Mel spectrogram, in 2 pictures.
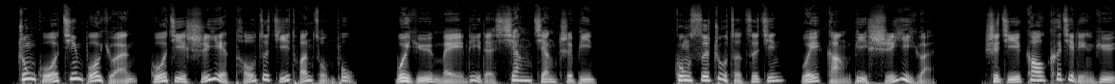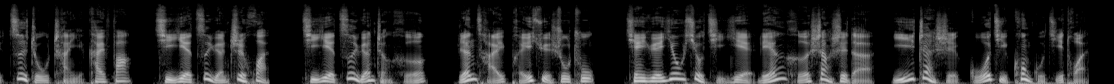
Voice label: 男 企宣, 国语男声配音; 中国金博

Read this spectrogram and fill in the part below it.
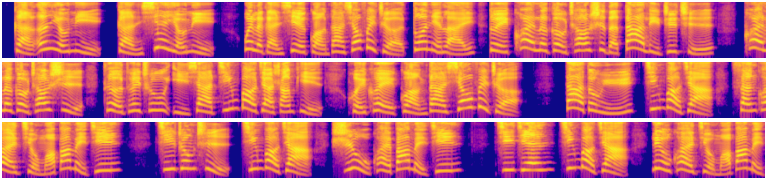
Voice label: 女 促销, 国语女声配音; 快乐购超市

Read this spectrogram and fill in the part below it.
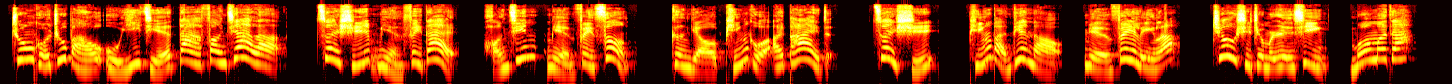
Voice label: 女 促销 珠宝节干音, 国语女声配音

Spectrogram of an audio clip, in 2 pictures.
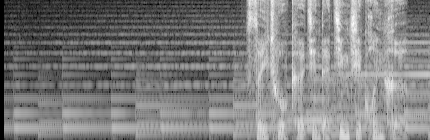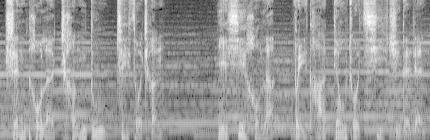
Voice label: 男声, 缓和大气, 国语; 成都职业技术学院; 国语男声配音; 交广主播

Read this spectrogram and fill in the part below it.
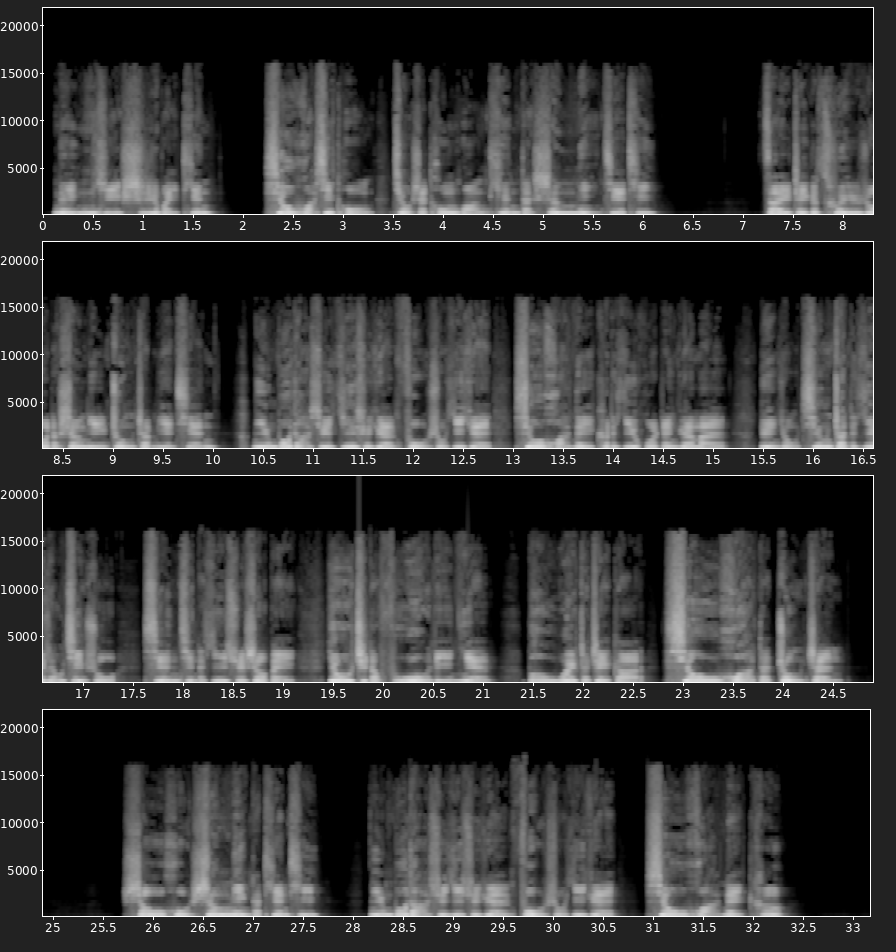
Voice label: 男 医院 消化内科文案, 配音案例

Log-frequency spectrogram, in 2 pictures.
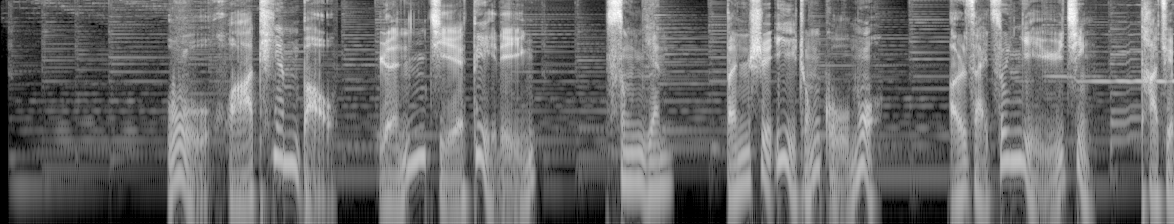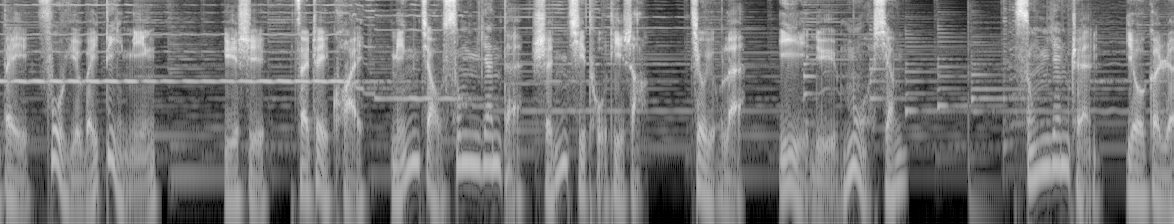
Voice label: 纪录片, 国语男声配音, 浑厚; 博士寨

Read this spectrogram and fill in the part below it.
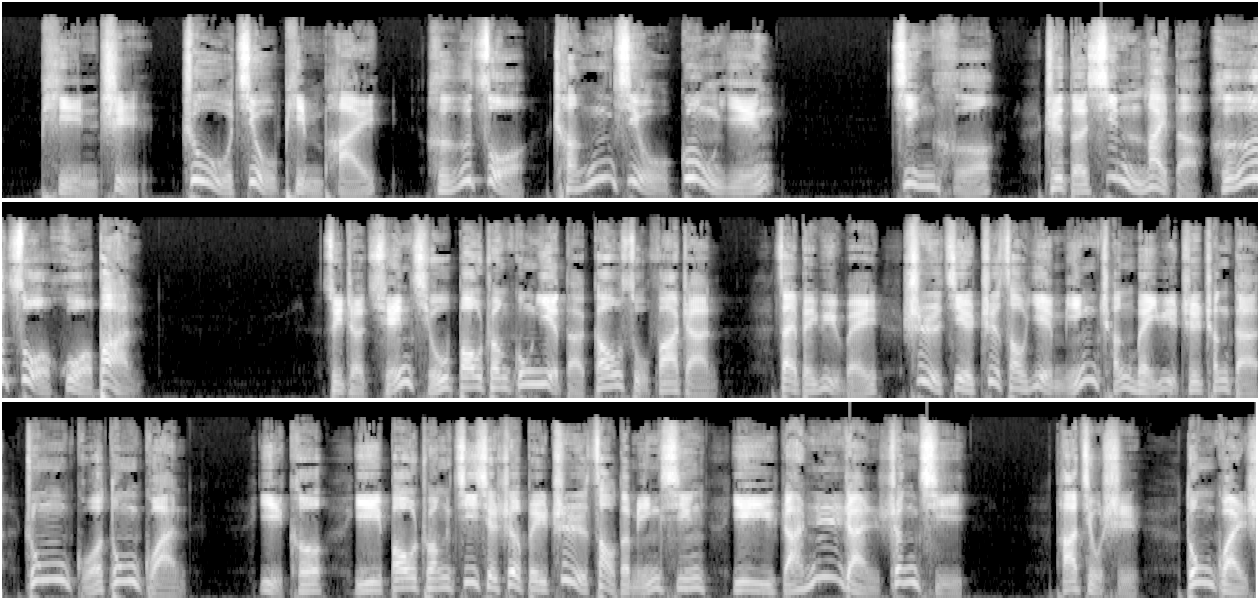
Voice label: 男, 机械制造企业宣传片; 东莞市精合包装机械有限公司宣传片配音

